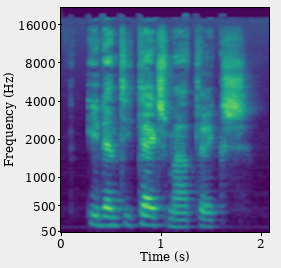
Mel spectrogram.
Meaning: identity matrix
- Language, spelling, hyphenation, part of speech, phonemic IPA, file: Dutch, identiteitsmatrix, iden‧ti‧teits‧ma‧trix, noun, /i.dɛn.tiˈtɛi̯tsˌmaː.trɪks/, Nl-identiteitsmatrix.ogg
